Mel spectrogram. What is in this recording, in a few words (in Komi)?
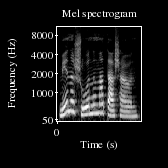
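менӧ шуӧны наташаӧн, Komi, female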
